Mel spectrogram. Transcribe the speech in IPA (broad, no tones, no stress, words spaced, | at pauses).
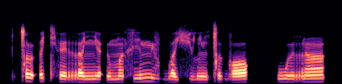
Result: ǀɵ ʔɐcʰerɐ ɲɛʔɨmɐ̃xi mʲɐvbɐ çɵʎĩǀɯɡɔ | wɯrɐ̃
